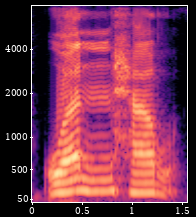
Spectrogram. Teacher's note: Harus jelas suara nunnya dan tidak boleh tahan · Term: bacaan izhar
